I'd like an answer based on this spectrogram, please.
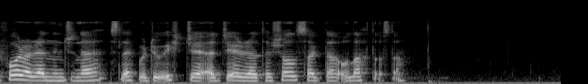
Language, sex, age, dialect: Faroese, female, 15-35, Suðurstreymoy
